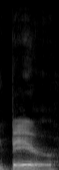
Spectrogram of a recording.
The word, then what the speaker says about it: Bair: Then Bear, one of the wise ones, and Bear is spelled Bair, Bear comes and says, Aviendha, come here.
